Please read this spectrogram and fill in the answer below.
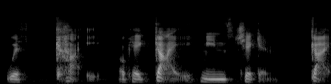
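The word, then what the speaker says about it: ไก่: of all that why I think it should be spelled g and not k um because if you spell it with a K the the tendency of the learner is going to be to pronounce it as exactly that a k okay now let's take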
